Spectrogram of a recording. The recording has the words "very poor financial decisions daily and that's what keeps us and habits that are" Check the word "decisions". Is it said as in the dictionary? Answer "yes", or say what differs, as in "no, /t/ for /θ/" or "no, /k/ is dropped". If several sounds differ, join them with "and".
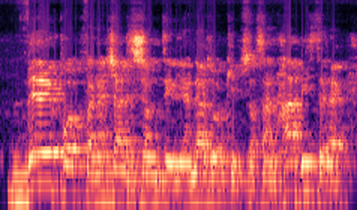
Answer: no, /z/ is dropped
